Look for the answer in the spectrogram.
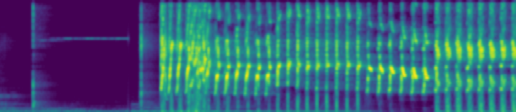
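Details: Lovebird of the fighter type, a long ngekek trill used to prompt other lovebirds to sing: after a faint tick and a quiet stretch, a burst of harsh noise leads into a fast, steady trill of high chirps.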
